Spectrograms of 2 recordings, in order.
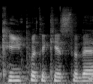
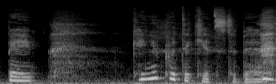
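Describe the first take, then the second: First: It is said in a mean, annoyed tone. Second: It is said in a sweet, gentle tone.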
